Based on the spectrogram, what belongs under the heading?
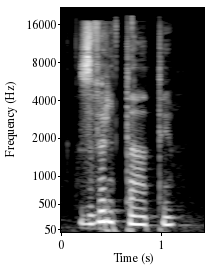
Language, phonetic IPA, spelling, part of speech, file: Ukrainian, [zʋerˈtate], звертати, verb, Uk-звертати.ogg
- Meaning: 1. to turn (change one's direction of movement) 2. to turn (change the direction or orientation of) 3. to turn, to direct, to address (:words, gaze, attention), to pay (:attention)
